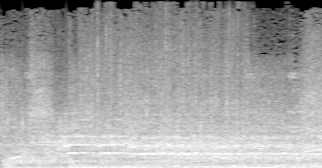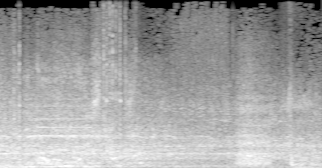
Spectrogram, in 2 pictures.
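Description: Dubstep track intro: dense, noisy electronic sound design with sweeping synth effects over steady high synth tones. The low bass falls away about four seconds in, then returns at the end.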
